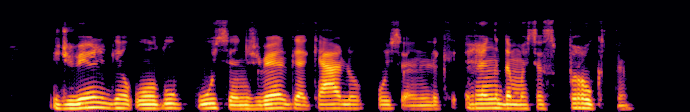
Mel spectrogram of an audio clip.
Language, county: Lithuanian, Utena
